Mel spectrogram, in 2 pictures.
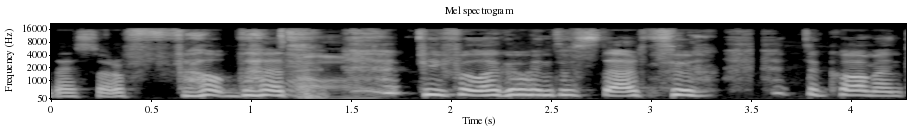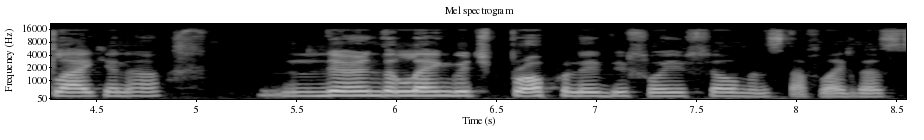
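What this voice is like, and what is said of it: Non-native accent. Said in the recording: “I was actually really shy because of my accent.”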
